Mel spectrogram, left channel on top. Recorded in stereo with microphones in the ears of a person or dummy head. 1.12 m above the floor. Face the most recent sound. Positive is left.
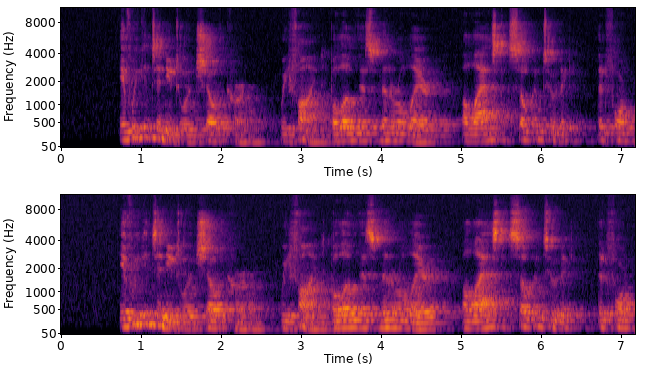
turn(degrees=45)  # may be behind; listen again after turning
